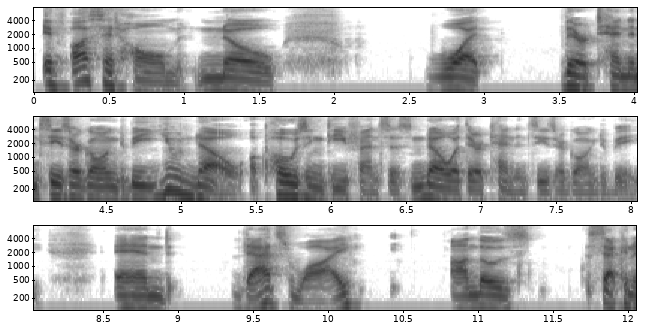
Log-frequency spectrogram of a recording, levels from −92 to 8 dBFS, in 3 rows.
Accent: American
